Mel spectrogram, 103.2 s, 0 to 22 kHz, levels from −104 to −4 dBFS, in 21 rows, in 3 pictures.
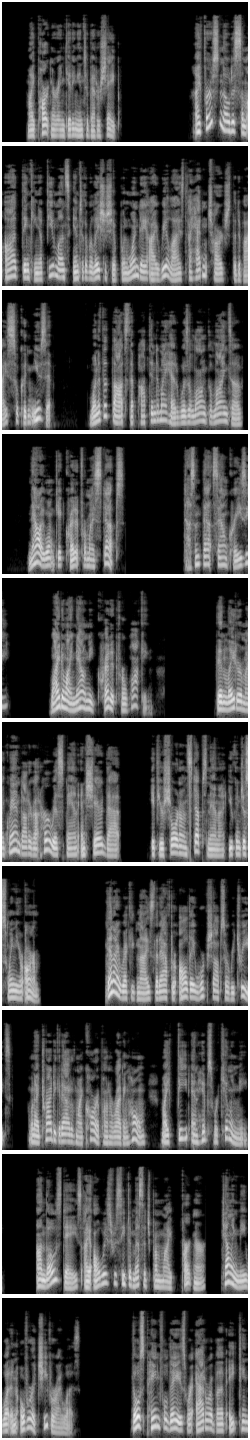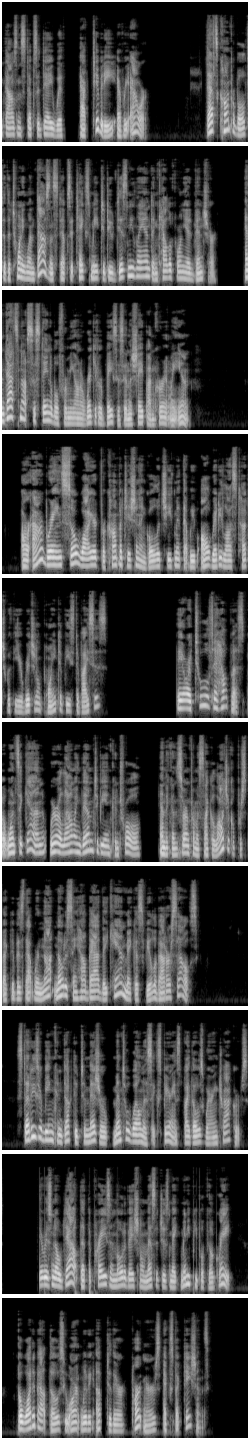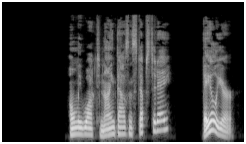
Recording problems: none

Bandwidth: 15.5 kHz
